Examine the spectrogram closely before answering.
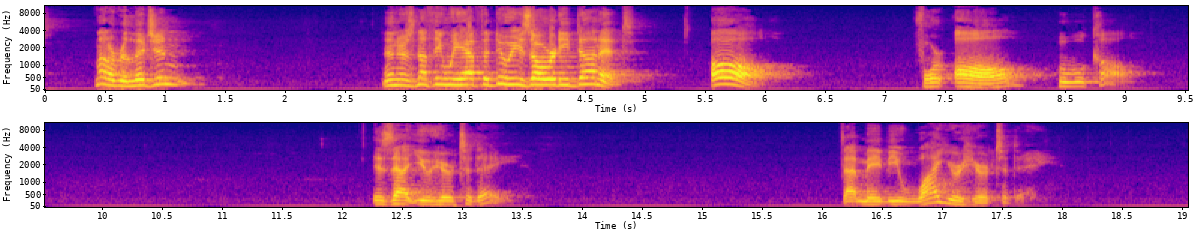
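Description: A middle-aged man speaks with animation into a microphone, in short bursts with pauses.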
